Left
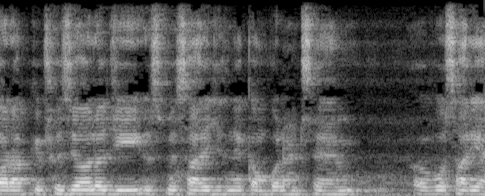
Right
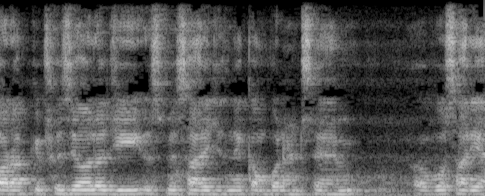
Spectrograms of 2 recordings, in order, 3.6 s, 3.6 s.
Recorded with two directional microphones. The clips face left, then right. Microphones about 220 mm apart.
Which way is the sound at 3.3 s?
40° left (ahead or behind).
